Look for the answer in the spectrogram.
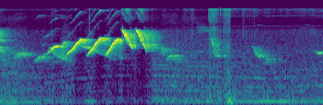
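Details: A kept rusty-collared seedeater in full song gives a fast run of ringing rising whistles over about a second and a half, followed by quieter scattered notes and a sharp click.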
